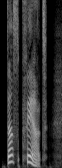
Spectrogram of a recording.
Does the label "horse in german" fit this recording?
Yes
